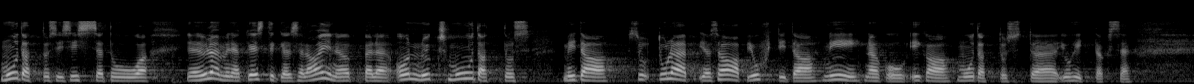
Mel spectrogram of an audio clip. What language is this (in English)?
Estonian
